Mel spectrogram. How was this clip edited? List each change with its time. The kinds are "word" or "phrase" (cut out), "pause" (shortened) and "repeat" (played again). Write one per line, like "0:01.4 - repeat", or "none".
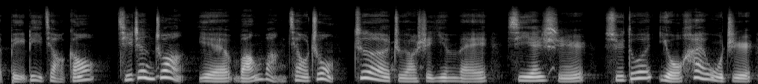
0:01.1 - pause
0:03.5 - pause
